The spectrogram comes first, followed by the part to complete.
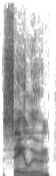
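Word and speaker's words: Selûne: StanCal9249 says, everyone's pronunciation is valid to themselves. I'm not going to hate. I personally use Saloon and was very disappointed when basically no one in BG3 said it the way I do.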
